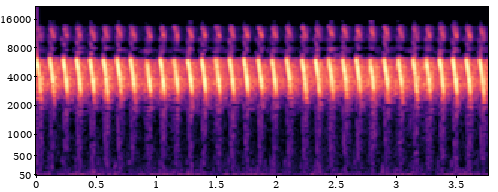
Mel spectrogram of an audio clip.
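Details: Bar-winged prinia song used as training material for competition birds: a fast, steady series of short, bright, high chirps, about three per second, closely packed and clear, with no other sounds.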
